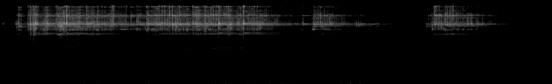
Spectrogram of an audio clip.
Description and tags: SFX for the game "In search of the fallen star". Plays as the player gets closer to one of the keys
rattle, keychain, keys, key, keyring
